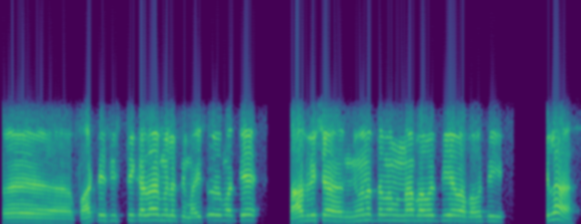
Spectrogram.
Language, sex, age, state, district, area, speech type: Sanskrit, male, 45-60, Andhra Pradesh, Guntur, urban, conversation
